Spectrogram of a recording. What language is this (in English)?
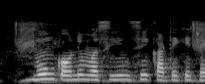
Bhojpuri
